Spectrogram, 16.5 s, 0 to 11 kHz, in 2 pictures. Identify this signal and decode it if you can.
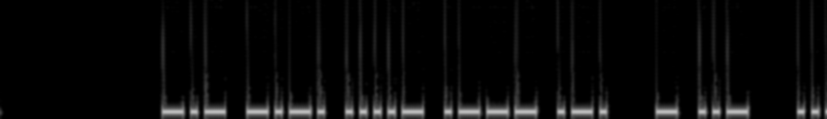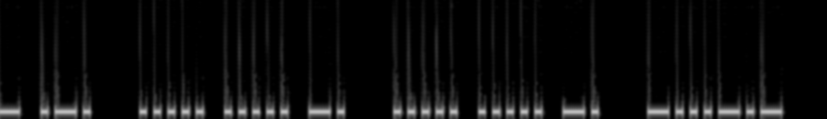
Morse code, heard as a keyed tone, about 17 wpm, 700 Hz. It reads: KC4JR TU UR 55N 55N <BK>
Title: Speed-Racing Common QSO Phrases - 17wpm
